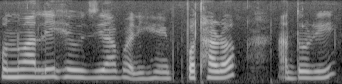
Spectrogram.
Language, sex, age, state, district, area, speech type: Assamese, female, 18-30, Assam, Darrang, rural, spontaneous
